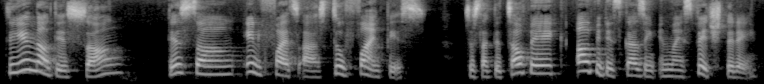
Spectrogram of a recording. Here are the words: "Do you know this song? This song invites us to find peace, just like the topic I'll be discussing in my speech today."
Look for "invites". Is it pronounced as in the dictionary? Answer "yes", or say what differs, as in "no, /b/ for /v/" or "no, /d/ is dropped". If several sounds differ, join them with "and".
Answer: yes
